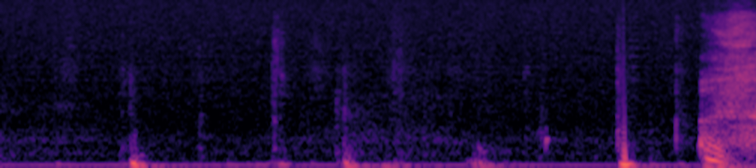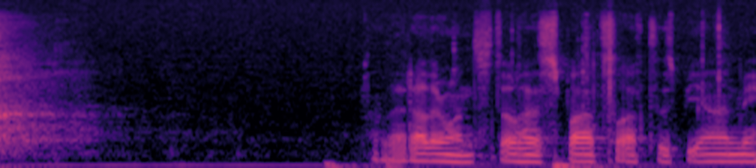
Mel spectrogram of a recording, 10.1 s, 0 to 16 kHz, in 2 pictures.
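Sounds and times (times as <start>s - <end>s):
man sighing: 4.6s - 5.8s.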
